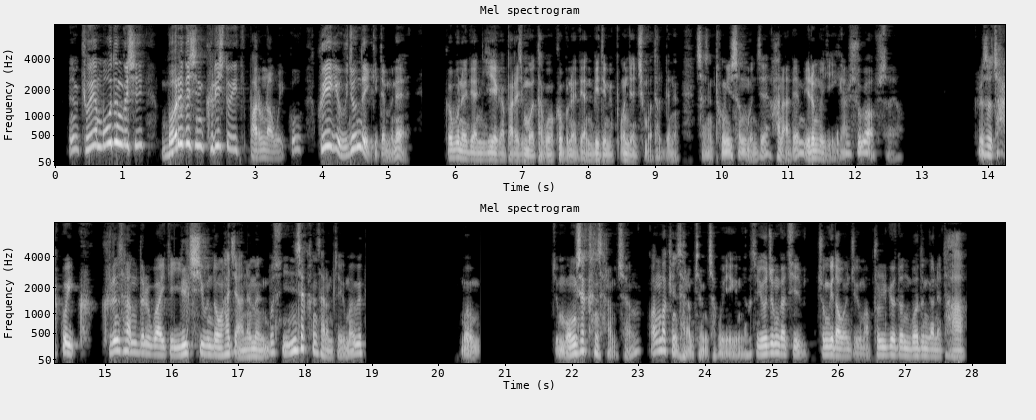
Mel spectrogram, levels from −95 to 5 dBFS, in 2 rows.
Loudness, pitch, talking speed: -20 LUFS, 135 Hz, 340 characters per minute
